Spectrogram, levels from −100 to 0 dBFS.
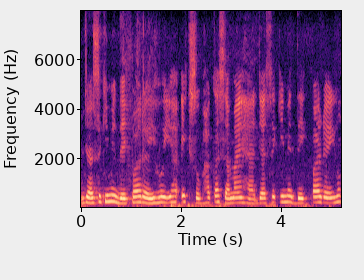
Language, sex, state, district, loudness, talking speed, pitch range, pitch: Hindi, female, Bihar, Katihar, -14 LUFS, 240 wpm, 200-235 Hz, 215 Hz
